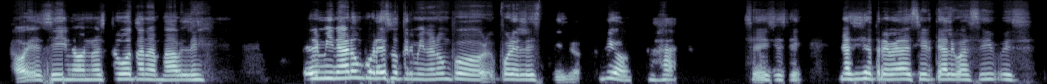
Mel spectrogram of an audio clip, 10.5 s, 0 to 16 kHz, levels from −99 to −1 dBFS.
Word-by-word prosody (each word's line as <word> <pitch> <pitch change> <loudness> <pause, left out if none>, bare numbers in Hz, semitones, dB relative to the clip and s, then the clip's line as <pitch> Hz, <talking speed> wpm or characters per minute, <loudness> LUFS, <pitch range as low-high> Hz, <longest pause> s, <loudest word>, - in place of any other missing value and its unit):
Oye, 200 - +1
sí, 215 +2 -2
no 210 0 +2
no 210 0 -3
estuvo 230 +2 0
tan 225 -1 -1
amable. 205 0 0 1.0
Terminaron 270 +3 +5
por 270 -2 +3
eso, 265 0 +4
terminaron 235 0 -4
por 230 -3 +1
por 225 0 0
el 210 0 -1
estilo. 120 - -6 0.2
Digo. 235 -6 0 0.3
Ajá. 210 +2 -4 0.7
Sí, 205 - -4
sí, 200 +1 -6
sí. - - -6 0.4
Ya 235 0 +2
si 235 - -4
se 255 - +3
atreve 225 -1 +1
a 230 - +4
decirte 225 -1 -2
algo 220 0 +2
así, 220 +2 -4
pues. 215 -5 -7
220 Hz, 165 wpm, -23 LUFS, 210-235 Hz, 1.0 s, Terminaron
